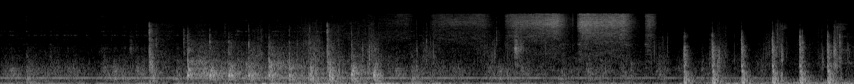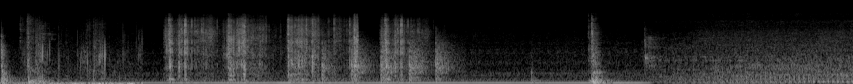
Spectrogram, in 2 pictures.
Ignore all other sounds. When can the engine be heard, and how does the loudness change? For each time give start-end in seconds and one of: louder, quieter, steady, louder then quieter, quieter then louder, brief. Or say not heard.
0.0-17.0 quieter then louder.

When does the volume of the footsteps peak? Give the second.
11 s.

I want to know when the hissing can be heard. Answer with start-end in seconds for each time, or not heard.
0.0-6.6, 12.9-17.0.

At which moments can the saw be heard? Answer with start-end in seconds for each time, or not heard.
not heard.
